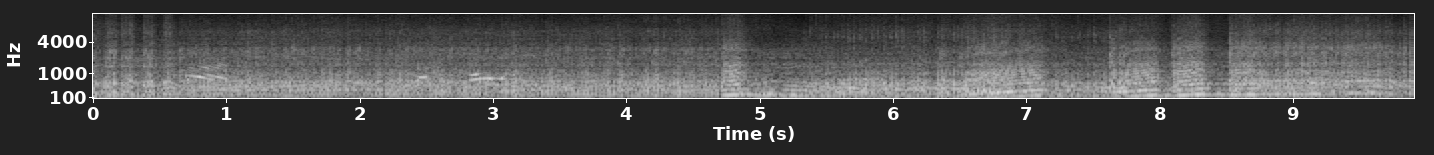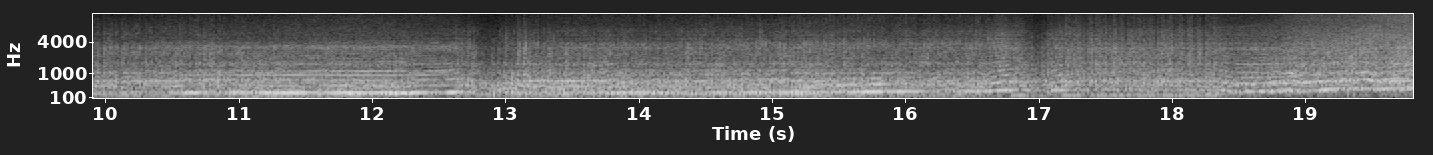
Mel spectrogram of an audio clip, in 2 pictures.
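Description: Race car engines idle and rev loudly.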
